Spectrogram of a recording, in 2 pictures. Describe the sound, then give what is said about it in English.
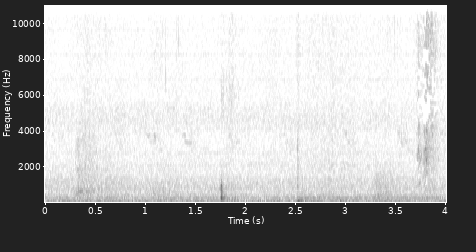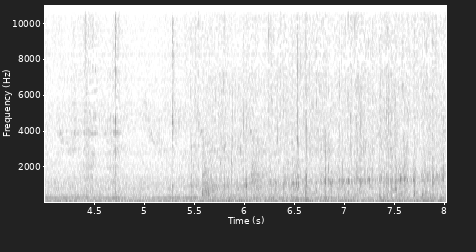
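A person pours their water steadily with a soft, bubbling rush, punctuated by occasional small clinks and splashes. It is fairly quiet, and no one speaks. “You can think about that while I'm pouring my water.”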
